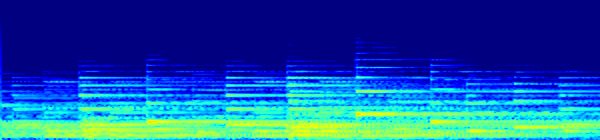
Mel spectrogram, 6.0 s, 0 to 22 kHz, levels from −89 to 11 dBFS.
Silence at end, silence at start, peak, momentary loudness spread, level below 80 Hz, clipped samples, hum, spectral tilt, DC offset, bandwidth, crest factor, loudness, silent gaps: 0 s; 0 s; -12 dBFS; 7 LU; -50 dBFS; under 0.1%; none; -11.5 dB/octave; under 0.1%; 4 kHz; 16 dB; -28 LUFS; none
